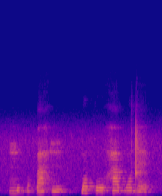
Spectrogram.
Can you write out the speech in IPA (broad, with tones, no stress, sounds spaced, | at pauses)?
m o˨ b ɔ˨ k͡p a˨ h ũ˨ | k͡p ɔ˧ k o˨ h a˧ b ɔ˧ d ɛ˨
